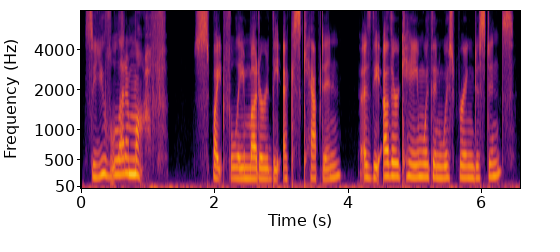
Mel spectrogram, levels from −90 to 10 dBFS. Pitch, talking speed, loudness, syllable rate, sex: 205 Hz, 145 wpm, -17 LUFS, 5.2 syllables/s, female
